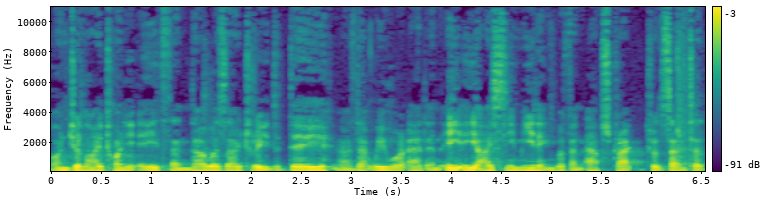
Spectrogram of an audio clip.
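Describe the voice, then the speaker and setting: This man has a medium pitch and a dark, mellow tone. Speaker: physician researcher. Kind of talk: conference talk. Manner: hesitant, many fillers.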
